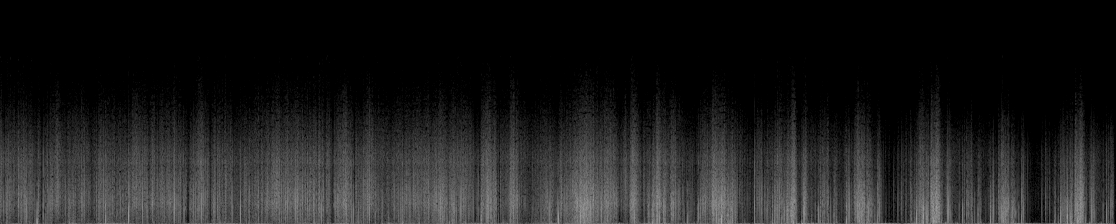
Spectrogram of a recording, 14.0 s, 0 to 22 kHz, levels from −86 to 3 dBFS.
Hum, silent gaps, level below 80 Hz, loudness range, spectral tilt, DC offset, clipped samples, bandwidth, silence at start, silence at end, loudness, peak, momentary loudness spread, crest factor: none; none; -52 dBFS; 3 LU; -2 dB/octave; under 0.1%; under 0.1%; 15.5 kHz; 0 s; 0 s; -36 LUFS; -10 dBFS; 9 LU; 28 dB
